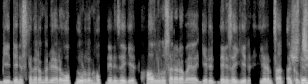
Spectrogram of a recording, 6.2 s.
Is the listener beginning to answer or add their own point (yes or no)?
no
